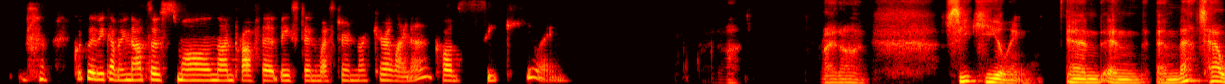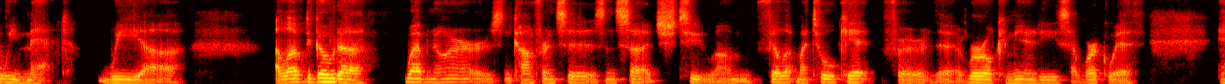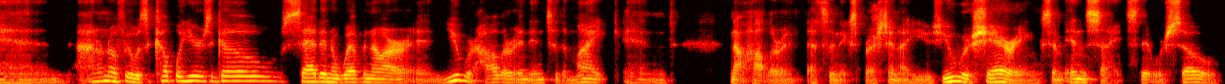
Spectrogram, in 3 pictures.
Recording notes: Recorded 12.10.2021 from Raleigh, NC & Asheville, NC on Zoom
